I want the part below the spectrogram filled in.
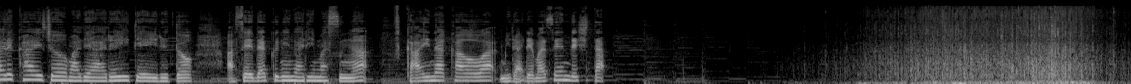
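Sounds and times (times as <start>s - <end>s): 
speech: 0.0s - 6.2s
dense steady rain pouring: 7.7s - 11.2s.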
